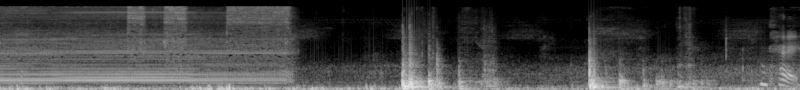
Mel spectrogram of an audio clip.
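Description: Electric horse clippers running with a steady hum while trimming a draft horse's leg hair, cutting off suddenly about three seconds in. Two loud knocks follow, about two seconds apart.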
